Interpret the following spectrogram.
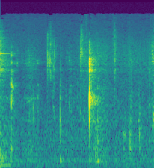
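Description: Faint chewing of a soft, sticky black garlic clove: a few quiet wet mouth clicks, the sharpest a little after a second in.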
